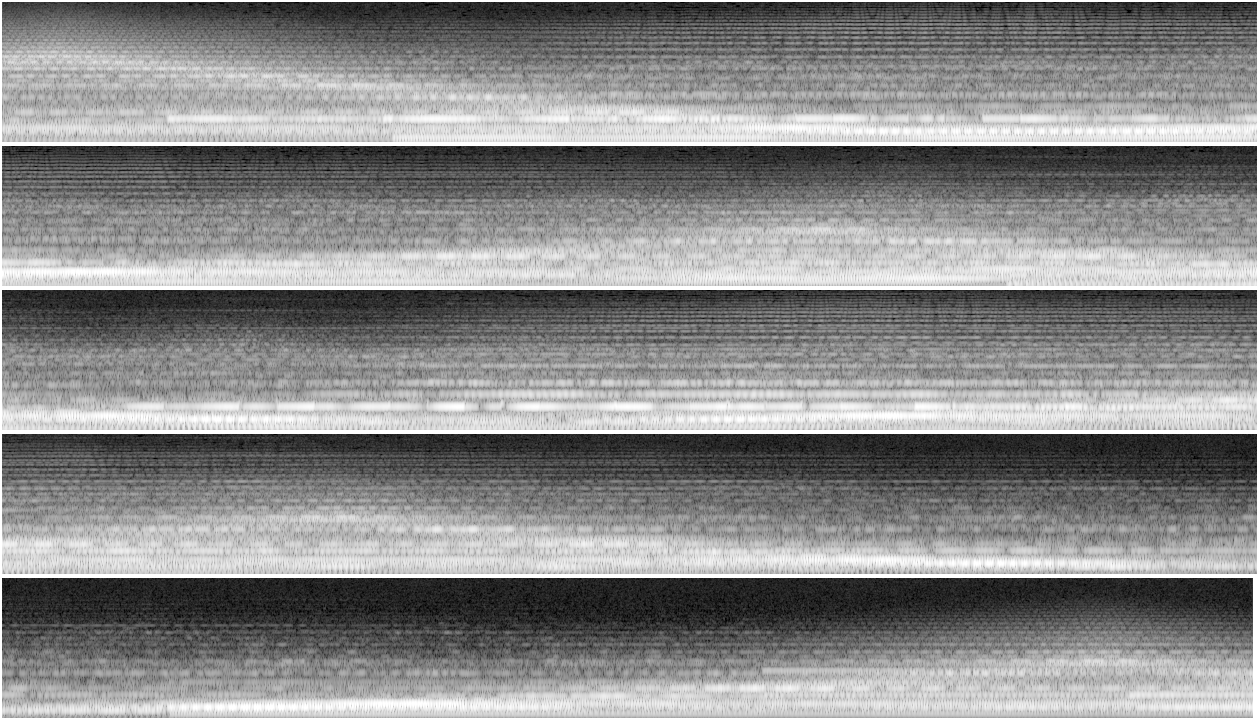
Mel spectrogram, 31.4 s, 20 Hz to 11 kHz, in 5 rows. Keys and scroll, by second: 7.1 F4, 7.7 Escape, 10.2 shift+Page_Up, 11.1 F2, 15.7 ctrl+g, 16.5 c, 16.8 Escape, 20.2 b, 20.5 Escape, 25.4 space.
